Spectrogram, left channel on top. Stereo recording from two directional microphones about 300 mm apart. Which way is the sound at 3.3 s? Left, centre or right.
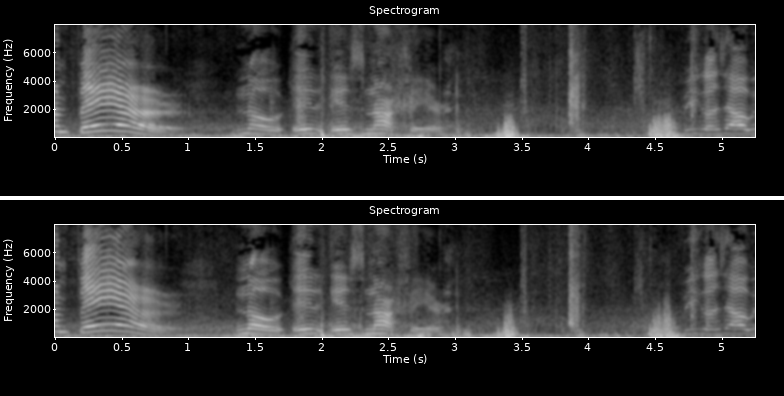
Left.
